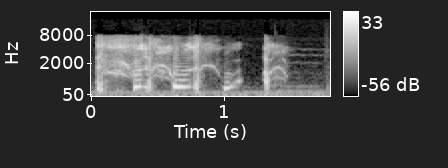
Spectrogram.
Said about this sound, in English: Oh, gosh. I laughed and I coughed at the same time.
